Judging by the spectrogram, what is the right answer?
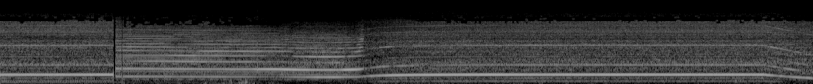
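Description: DeWalt thickness planer running with a steady pitched motor whine. The pitch drops about a second in as a board is fed through the cutter head and loads it, comes back up after three and a half seconds as the board clears, then falls away smoothly near the end as the planer is switched off and coasts down. It is cutting on dull knives that are about to be flipped to a fresh edge.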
